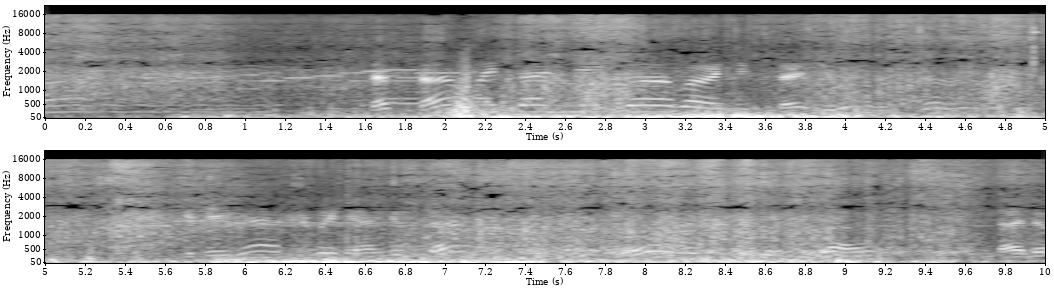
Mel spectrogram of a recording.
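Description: Wind rumbling heavily on the microphone while skiing downhill, strongest through the middle and easing near the end, with the melody of a song going on underneath.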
